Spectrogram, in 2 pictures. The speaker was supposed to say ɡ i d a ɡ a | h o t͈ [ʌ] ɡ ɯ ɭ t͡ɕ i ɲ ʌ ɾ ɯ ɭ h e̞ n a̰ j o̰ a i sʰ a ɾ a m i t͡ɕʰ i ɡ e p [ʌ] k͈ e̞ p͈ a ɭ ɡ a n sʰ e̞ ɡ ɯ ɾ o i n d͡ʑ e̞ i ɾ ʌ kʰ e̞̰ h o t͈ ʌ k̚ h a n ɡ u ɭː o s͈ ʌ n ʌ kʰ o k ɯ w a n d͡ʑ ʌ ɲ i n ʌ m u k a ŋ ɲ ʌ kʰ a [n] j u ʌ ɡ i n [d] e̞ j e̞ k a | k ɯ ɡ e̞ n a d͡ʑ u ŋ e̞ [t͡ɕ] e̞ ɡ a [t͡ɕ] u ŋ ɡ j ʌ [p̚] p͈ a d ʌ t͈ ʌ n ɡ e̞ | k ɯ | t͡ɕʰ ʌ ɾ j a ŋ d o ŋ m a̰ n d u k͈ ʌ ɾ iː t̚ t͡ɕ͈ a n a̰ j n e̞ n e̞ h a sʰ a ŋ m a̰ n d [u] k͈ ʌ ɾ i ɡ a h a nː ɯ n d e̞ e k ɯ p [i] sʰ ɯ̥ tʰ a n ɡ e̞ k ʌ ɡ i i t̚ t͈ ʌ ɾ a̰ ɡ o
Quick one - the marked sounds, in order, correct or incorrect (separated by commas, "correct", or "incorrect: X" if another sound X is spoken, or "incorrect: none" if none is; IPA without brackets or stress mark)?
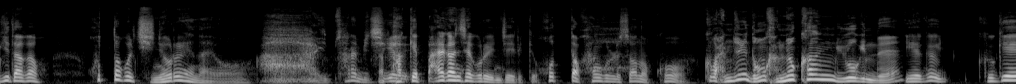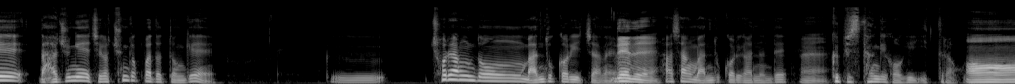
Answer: correct, incorrect: a, correct, correct, correct, incorrect: t͡ɕʰ, incorrect: k̚, correct, correct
